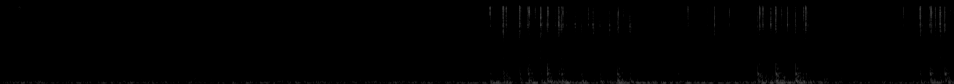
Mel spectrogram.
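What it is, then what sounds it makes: Ceramic wall tile tapped with fingernails. Long painted fingernails tap on old glazed white ceramic subway tiles on a wall, a solid surface, with the hand lifting between taps. Faint, light clicking for the first five seconds gives way to louder bursts of quick, bright, dry taps with almost no ring.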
